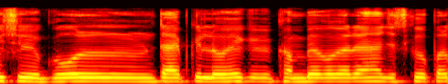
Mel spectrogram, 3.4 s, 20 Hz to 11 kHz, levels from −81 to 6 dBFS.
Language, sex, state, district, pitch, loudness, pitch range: Hindi, male, Delhi, New Delhi, 145 Hz, -16 LUFS, 140-145 Hz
